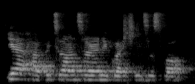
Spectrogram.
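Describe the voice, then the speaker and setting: A woman's voice: mid-range voice, little pitch movement, fast talker. A woman from the Dominican Republic, a first-year student, speaking shyly. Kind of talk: casual chat. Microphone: video call. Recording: distant, echoey, faint noise.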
